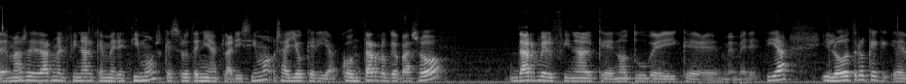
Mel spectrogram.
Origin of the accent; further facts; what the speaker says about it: Bilbao, Basque Country, Spain; Soy de Bilbao. De Iturribide.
